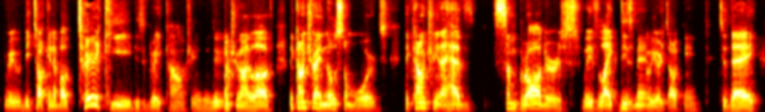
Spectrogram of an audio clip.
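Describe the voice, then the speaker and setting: A young man from Brazil leads a relaxed podcast chat over a video call. His voice sits a little low, and his delivery is loose and excitable, with swearing and bursts of laughter. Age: young adult. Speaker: podcast host. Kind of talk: casual chat.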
